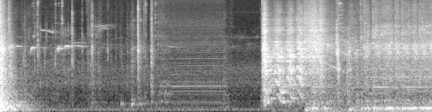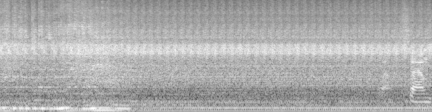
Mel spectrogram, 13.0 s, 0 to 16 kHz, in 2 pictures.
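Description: A MK1 Renault Trafic van with a swapped-in 2165cc engine sits quiet, then cranks and catches with a loud start, revs briefly and settles into a steady, close idle.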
